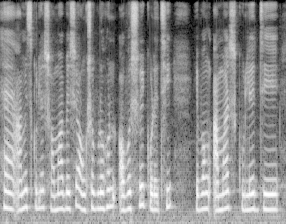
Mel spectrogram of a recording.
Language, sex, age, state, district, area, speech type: Bengali, female, 30-45, West Bengal, Paschim Bardhaman, urban, spontaneous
